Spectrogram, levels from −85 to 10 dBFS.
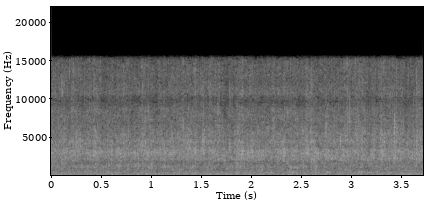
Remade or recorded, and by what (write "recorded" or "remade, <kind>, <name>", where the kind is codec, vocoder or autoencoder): recorded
